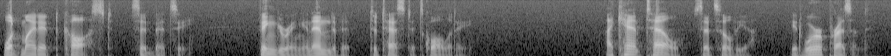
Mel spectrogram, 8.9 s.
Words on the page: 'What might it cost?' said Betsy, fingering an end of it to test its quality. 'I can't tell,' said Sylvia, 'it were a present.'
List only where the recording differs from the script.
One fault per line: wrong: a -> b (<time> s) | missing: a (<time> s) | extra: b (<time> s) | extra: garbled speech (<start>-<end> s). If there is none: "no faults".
no faults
